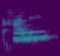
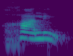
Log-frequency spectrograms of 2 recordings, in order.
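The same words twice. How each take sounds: First: खाली with a plain breathy kh, like Hindi kh; खाली, plain Hindi kh sound; plain aspirated kh. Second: खाली with a rough kh scraped from the throat; खाली, guttural kh like the Urdu letter khe; throaty kh. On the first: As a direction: say खाली with a simple aspirated k, no throat scrape. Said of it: "अगर हम दूसरा खाली बोलें". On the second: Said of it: "हमारा simple खा है". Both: Shown as a demonstration.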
